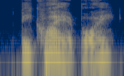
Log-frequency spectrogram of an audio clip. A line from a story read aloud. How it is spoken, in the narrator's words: he whispered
